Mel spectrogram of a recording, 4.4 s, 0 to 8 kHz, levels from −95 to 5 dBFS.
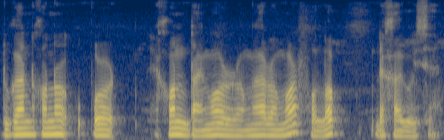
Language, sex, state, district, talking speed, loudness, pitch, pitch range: Assamese, male, Assam, Sonitpur, 120 wpm, -17 LUFS, 125 Hz, 110-140 Hz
